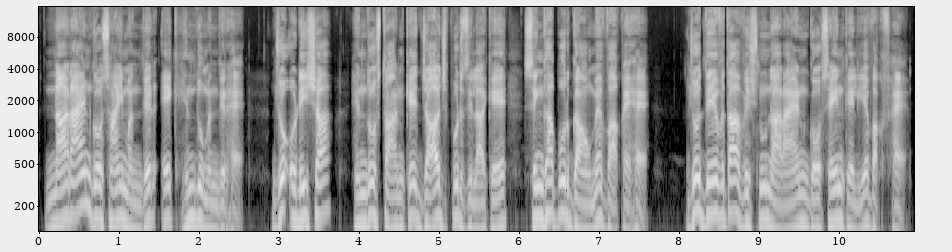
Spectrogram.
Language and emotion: Urdu, neutral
